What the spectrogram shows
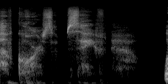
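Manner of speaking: put-on whisper. Imitating a man on a recording: imitating his whisper. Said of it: "he whispers so much of it".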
